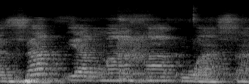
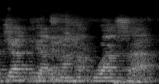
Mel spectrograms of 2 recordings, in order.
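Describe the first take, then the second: First: Zat starts with a clear z sound. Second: Zat starts with a sound other than z. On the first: The speaker calls it right. "Yang betul adalah" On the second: The speaker calls it wrong. "Benar salah?"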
